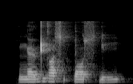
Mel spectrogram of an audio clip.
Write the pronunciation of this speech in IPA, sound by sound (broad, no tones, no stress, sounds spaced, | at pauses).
ŋ æ ɖ ɡ ɑ s k͡p ɔ s ɗ i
